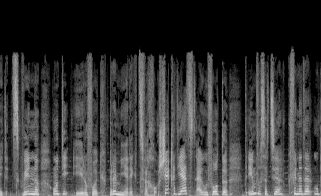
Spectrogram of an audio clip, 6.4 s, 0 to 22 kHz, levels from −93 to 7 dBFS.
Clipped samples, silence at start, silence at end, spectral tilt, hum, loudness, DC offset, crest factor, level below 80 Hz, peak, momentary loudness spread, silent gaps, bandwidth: under 0.1%; 0 s; 0 s; -3.5 dB/octave; none; -17 LUFS; under 0.1%; 18 dB; -44 dBFS; 0 dBFS; 6 LU; none; 16.5 kHz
